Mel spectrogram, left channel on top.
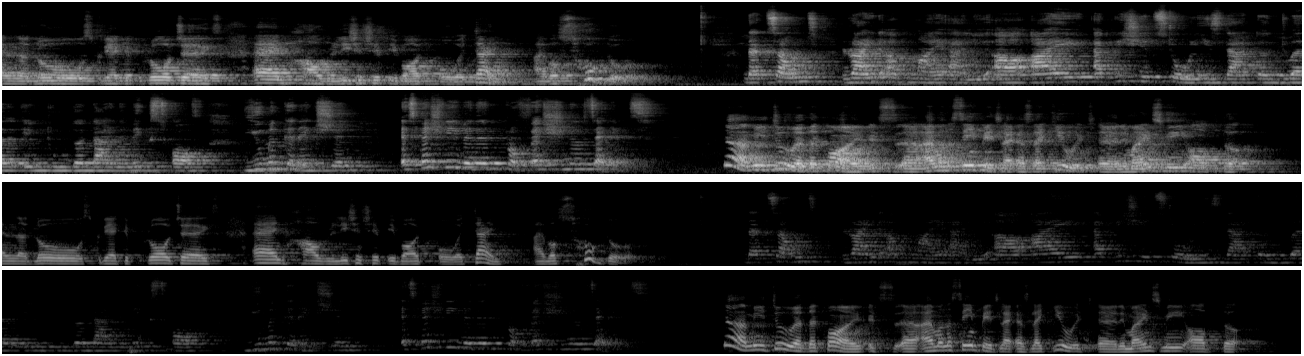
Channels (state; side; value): quieter; right; 11.9 dB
